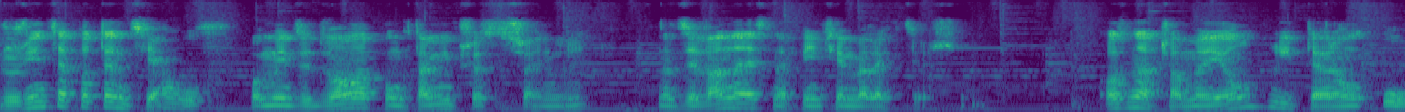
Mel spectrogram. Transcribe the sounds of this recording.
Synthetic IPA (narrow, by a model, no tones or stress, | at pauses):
ɾuʐɲit̪sapɔt̪ɛnt̪sʲja̰wufpɔmjɛndzɘd̪vɔmapuŋk̚t̪amʲipʂɛstʂɛɲinazɘvanajɛst̪napʲjeɲt͡ɕɛmɛlɛk̚t̪ɾɘ̰t͡ʂnɘm | ʔɔznat͡ʂamɘjɔ̃w̃lʲit̪ɛɾɔ̃w̃u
